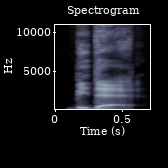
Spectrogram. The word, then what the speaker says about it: bidet: Bidet is an Italian word. No, it's a French word. You can tell because it ends with a T that you do not pronounce. That's a French thing. Bidet.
